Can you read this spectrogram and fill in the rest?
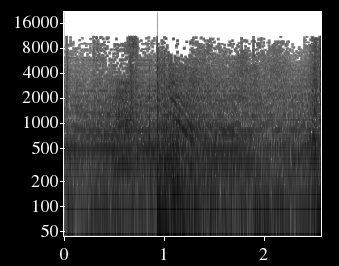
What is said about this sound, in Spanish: La golpea en la cara y la tira al suelo.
